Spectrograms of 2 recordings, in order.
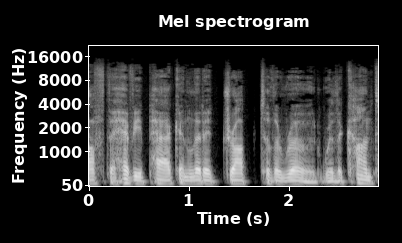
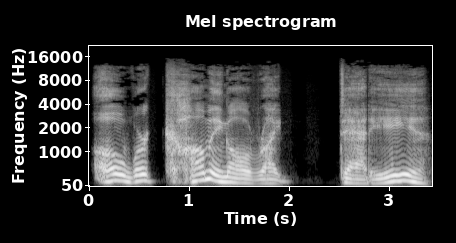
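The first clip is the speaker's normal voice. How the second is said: louder, higher, slow sneering villain; mocking cannibal; 7 semitones higher, 6 dB louder, slower than usual. Cannibal leader taunts the father, sneering and loud. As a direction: toy with your victim. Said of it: "said the tall man".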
